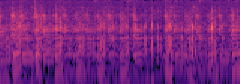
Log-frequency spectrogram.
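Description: Electric guitar picked fast with the tip of the index finger used as a pick, driven from the wrist: a quick, even stream of picked notes.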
